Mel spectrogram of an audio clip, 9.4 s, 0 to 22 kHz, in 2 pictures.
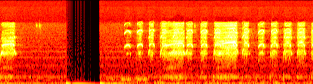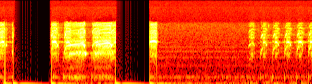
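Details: Female Osprey on the Loch Arkaig nest at 05.22 on 13 August 2020, in soft misty light, waiting for a fish delivery. High, sharp chirping calls come in bursts of rapid repeated notes separated by short silences.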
